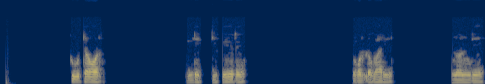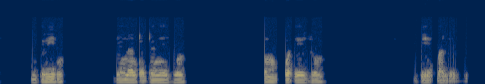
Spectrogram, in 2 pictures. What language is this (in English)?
Fula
